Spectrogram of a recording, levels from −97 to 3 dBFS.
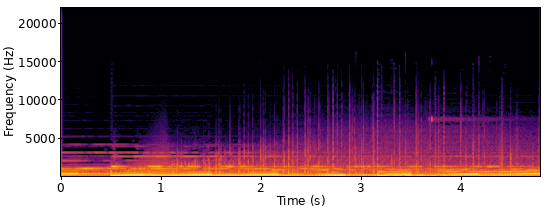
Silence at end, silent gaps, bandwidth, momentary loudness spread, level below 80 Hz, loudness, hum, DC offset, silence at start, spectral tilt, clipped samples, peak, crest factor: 0 s; none; 5.2 kHz; 5 LU; -16 dBFS; -14 LUFS; none; under 0.1%; 0 s; -10 dB/octave; under 0.1%; 0 dBFS; 12 dB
